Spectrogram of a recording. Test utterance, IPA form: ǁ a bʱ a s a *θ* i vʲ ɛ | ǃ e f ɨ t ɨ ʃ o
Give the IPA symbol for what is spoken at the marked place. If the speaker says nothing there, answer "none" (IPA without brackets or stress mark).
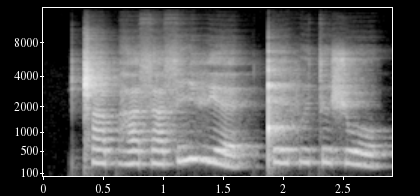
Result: s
